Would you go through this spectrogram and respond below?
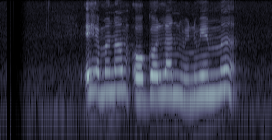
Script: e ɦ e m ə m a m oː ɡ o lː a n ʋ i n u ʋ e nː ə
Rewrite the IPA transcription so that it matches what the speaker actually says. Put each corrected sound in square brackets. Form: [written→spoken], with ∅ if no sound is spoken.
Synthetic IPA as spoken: e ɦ e m ə [m→n] a m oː ɡ o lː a n ʋ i n u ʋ e [nː→mː] ə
